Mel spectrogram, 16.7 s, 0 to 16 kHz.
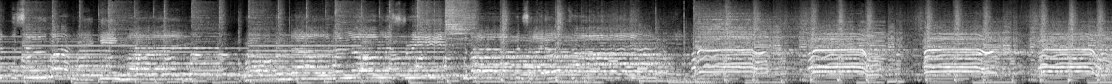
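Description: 1970s rock band playing a passage with no sung words, with a stepping low line under layered melodic parts. From about ten seconds in, a short phrase repeats about every second and a half, each one sliding up at its start.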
